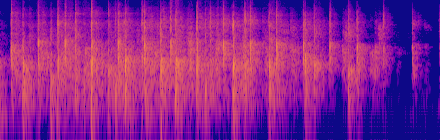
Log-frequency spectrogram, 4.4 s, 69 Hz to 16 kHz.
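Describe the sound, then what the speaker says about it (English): At a ceremony announcing the AM4C president, a small group claps for Nasreen with distinct, sharp hand claps, fairly quiet and close, thinning out and stopping near the end. "A round of applause for Nasreen."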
